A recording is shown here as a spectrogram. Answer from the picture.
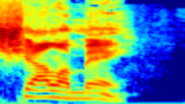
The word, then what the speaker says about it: Chalamet: one's got Timothy Calumet. – First of all, it's Chalamet. All right? You know, like, you know, like... Pronounce it with me. Dune Chalamet.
